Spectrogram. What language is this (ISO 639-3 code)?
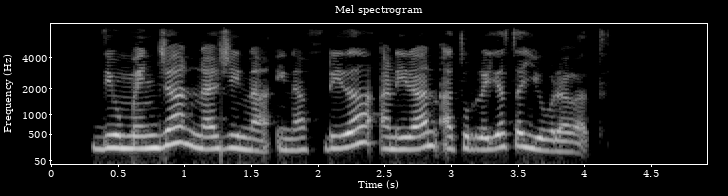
cat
